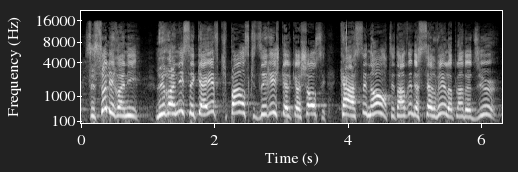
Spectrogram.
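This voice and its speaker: A middle-aged man with a Quebec French accent preaching a sermon as pastor, animated, swinging between loud emphasis and soft asides. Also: extremely high pitch, moderate pace, some chatter behind.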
